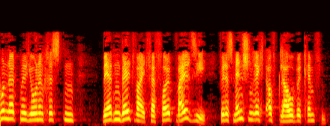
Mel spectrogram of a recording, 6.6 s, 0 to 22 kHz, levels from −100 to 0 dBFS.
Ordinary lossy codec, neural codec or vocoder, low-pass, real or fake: none; none; none; real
